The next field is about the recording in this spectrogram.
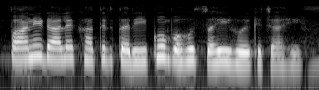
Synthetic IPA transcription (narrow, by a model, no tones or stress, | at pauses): paːniɖaːlekʰaːt̪ɪɾt̪ɐɾiːkõbɐɦʊt̪sɐɦiɦoːeket͡ʃaːɦie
